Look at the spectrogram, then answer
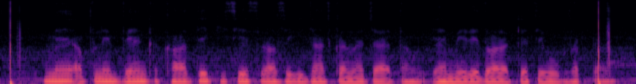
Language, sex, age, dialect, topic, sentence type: Hindi, male, 18-24, Awadhi Bundeli, banking, question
